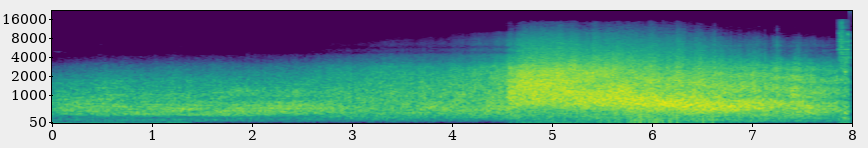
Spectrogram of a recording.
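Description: Saab JAS 39 Gripen fighter's single Volvo RM12 turbofan at takeoff power as the jet rolls down the runway and lifts off. It is a steady rushing noise that grows slowly louder, then jumps abruptly louder and brighter about four and a half seconds in as the jet passes close.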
